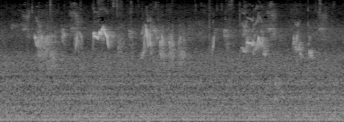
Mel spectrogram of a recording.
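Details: Singing skylark giving scattered high, rapid twittering phrases with sharp chirps, over a steady low rumbling background.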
